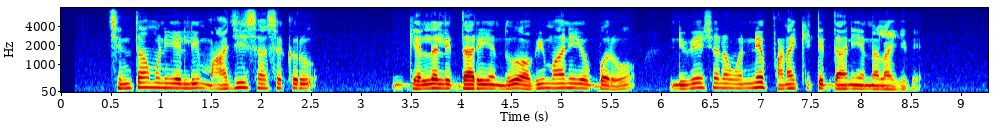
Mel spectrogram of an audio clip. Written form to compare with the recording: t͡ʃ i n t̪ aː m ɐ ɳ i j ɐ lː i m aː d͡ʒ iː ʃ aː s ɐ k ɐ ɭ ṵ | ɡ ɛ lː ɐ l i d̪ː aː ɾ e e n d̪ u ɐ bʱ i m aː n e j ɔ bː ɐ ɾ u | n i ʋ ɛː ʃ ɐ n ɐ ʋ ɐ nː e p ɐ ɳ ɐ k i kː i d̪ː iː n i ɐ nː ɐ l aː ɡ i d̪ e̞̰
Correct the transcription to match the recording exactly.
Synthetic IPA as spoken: t͡ʃ i n t̪ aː m ɐ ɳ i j ɐ lː i m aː d͡ʒ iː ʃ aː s ɐ k ɐ ɾ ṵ | ɡ ɛ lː ɐ l i d̪ː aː ɾ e e n d̪ u ɐ bʱ i m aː n i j ɔ bː ɐ ɾ u | n i ʋ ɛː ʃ ɐ n ɐ ʋ ɐ nː e p ɐ ɳ ɐ k i ʈː i d̪ː aː n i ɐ nː ɐ l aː ɡ i d̪ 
